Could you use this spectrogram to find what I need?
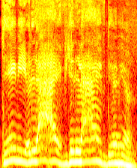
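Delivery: put-on soft cartoon kid voice. Show host telling his co-host that he's live; Eric Cartman voice. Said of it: "Eric Cartman voice".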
